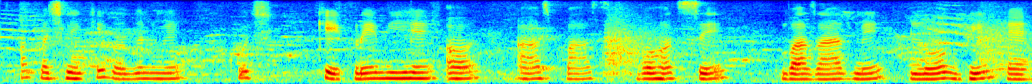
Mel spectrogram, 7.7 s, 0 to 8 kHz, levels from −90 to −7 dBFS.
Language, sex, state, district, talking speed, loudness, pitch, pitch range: Hindi, female, Bihar, Kishanganj, 140 wpm, -19 LUFS, 200 Hz, 190-210 Hz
